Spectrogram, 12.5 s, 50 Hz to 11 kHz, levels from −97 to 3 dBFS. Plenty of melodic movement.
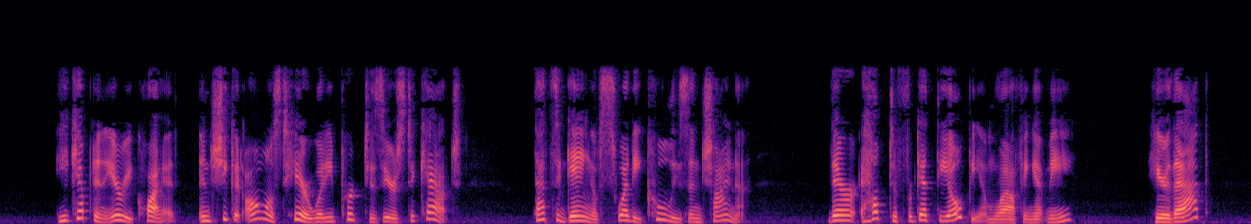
Yes: wide, 6.7 semitones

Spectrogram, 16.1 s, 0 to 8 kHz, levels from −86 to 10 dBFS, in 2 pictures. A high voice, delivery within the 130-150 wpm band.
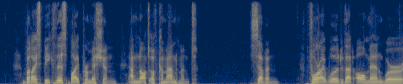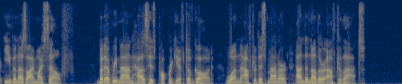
No: low, 130 Hz; average, 145 wpm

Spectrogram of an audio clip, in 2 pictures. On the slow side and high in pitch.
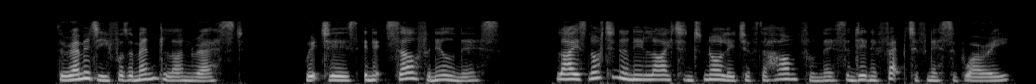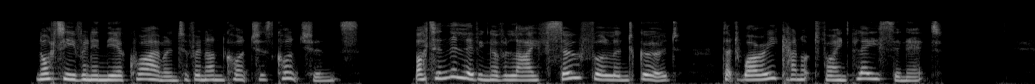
No: average, 150 wpm; high, 210 Hz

